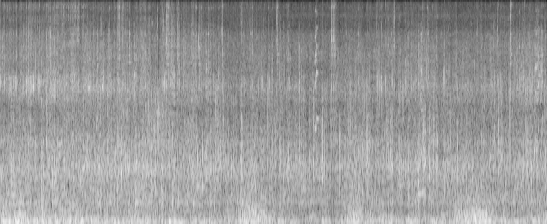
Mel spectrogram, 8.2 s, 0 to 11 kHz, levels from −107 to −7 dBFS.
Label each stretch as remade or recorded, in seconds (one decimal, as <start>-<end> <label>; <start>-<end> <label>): 0.0-0.8 recorded; 0.8-1.3 remade; 1.3-8.2 recorded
